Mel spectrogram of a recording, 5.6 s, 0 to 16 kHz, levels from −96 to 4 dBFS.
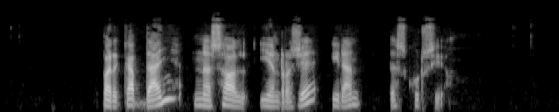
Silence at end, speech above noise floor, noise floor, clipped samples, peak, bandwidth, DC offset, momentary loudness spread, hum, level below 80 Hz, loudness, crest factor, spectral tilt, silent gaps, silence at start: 1.15 s; 61 dB; -87 dBFS; under 0.1%; -4 dBFS; 9.6 kHz; under 0.1%; 12 LU; none; -74 dBFS; -26 LUFS; 24 dB; -3 dB/octave; none; 1.05 s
